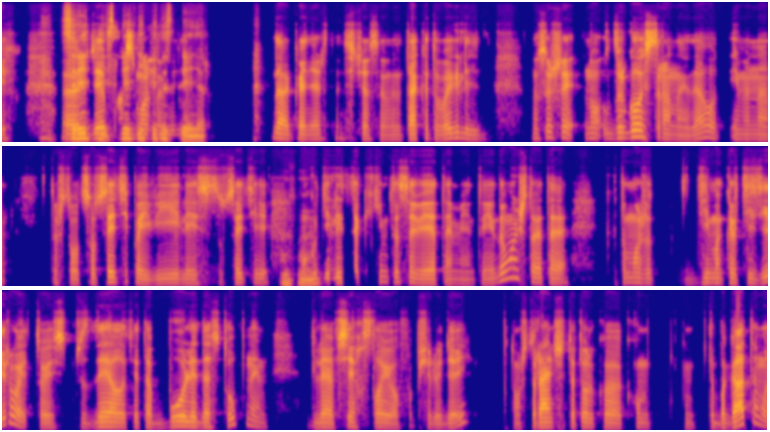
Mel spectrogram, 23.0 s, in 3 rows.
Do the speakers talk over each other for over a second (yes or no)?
yes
